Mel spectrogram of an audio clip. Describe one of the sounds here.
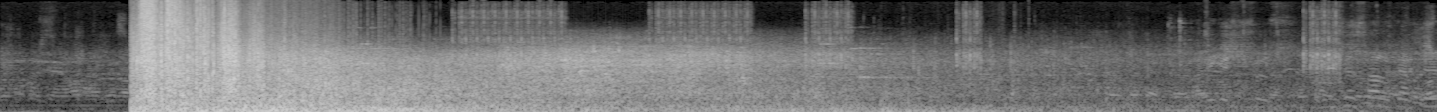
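A tall building collapses with a long, deep rumble that slowly fades.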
